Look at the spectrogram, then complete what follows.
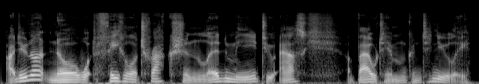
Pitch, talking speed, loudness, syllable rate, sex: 105 Hz, 175 wpm, -18 LUFS, 5.0 syllables/s, male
